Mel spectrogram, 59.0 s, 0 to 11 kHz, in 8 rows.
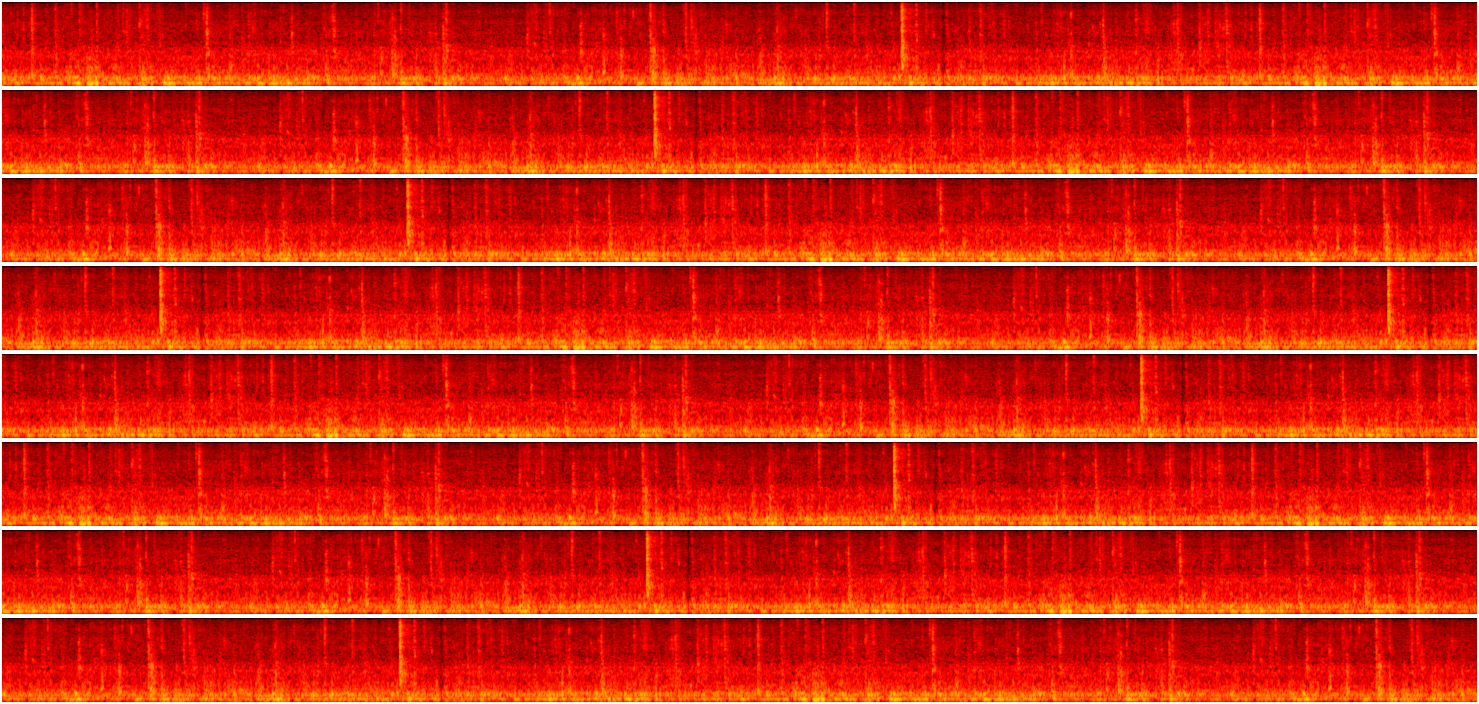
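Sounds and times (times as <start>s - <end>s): fire burning with crackles: 0.1s - 58.8s.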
